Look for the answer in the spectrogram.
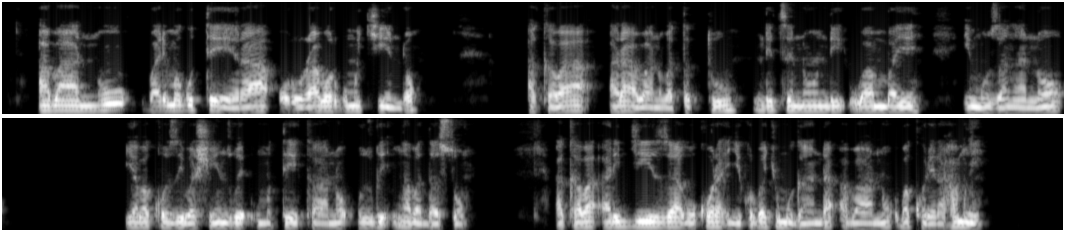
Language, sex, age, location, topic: Kinyarwanda, female, 18-24, Kigali, agriculture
